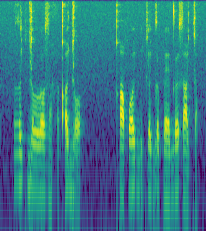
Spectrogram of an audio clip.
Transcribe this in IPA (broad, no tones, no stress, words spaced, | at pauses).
ɣʌcɟɔlːɔzɑ̤ hɪqʼuɟɔ | qʰɑfɔy̯ bʊcəy̯ɡə˞ pɛ d̪ə˞sɑc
